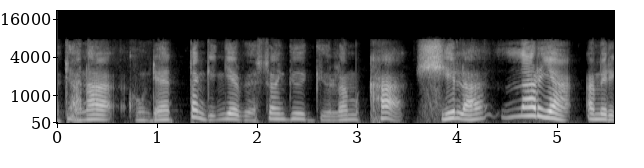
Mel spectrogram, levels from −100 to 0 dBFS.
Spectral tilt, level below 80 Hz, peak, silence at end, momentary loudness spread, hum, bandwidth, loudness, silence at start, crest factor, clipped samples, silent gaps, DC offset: -4 dB/octave; -64 dBFS; -10 dBFS; 0 s; 13 LU; none; 8 kHz; -29 LUFS; 0 s; 20 dB; under 0.1%; none; under 0.1%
